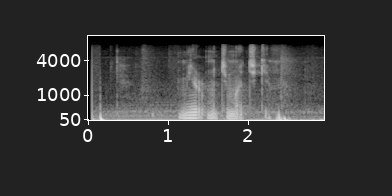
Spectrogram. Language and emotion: Russian, neutral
